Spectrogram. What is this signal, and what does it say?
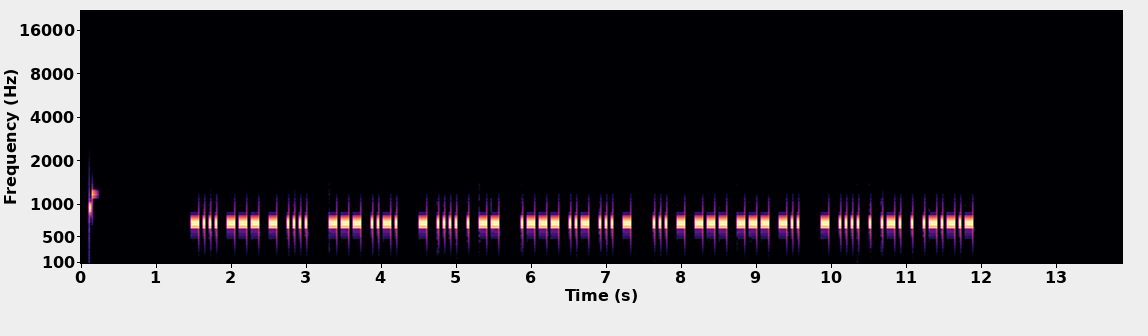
Morse code, heard as a keyed tone, about 32 wpm, 700 Hz. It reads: BOTH OF THEM JUST STOOD THERE.
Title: Sentences from Top 1000 Words - Review Part 2 - 30wpm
